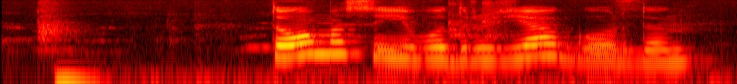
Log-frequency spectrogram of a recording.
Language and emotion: Russian, neutral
